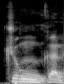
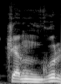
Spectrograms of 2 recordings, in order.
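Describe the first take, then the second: First: The 'u' vowel is in the first syllable. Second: The 'u' vowel is in the second syllable. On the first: The speaker calls it right. "बल्कि चुंगल है" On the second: The speaker calls it wrong. "ये चंगुल नहीं है"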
